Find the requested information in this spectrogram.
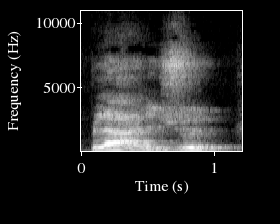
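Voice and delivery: "Plage" stretched, with a lingering zh at the end; "Plage" drawn out for learners, soft final G; French soft G. Shown as a demonstration. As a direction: model "Plage" slowly, G as zh, no full E. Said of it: "No estoy pronunciando la G con la E".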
